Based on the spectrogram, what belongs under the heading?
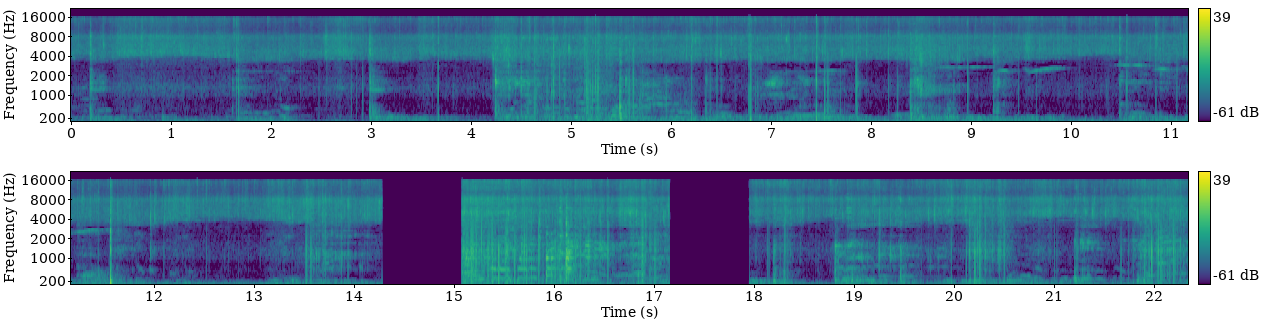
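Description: Battered okra fritters frying in oil in an iron karahi: a steady sizzle with crackling, and a metal spatula scraping against the pan as the fritters are turned, with one sharp tap a little over halfway through. The sound drops out twice, each time for under a second.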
